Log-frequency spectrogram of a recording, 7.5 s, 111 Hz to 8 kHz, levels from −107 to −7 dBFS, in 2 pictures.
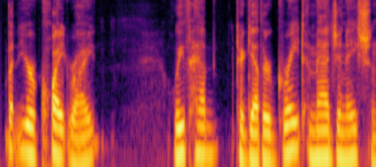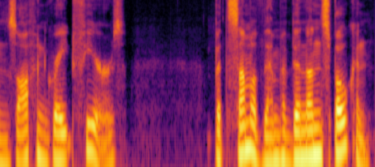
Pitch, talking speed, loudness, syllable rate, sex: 140 Hz, 150 wpm, -19 LUFS, 5.5 syllables/s, male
